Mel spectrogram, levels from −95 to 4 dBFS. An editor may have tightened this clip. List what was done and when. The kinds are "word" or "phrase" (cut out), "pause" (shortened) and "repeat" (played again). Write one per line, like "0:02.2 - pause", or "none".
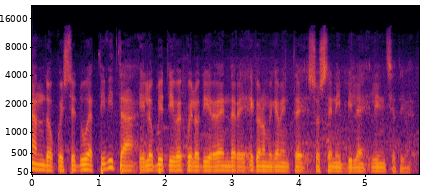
none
